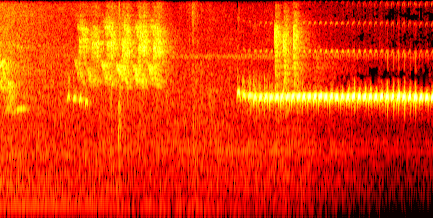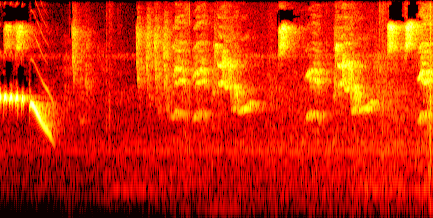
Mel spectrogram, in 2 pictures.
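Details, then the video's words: Sirtu song used as a lure recording. After scattered high chirps, a level buzzy trill of fast pulses runs for over two seconds and drops away in a quick falling slur. More twittering follows. "pancingan sirtu gacor"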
